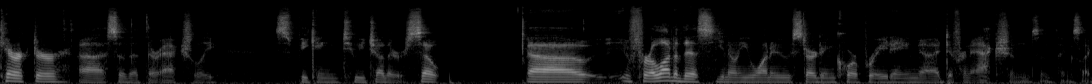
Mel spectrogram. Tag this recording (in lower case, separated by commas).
speech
